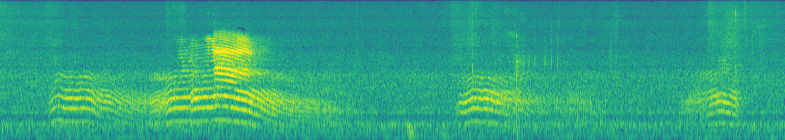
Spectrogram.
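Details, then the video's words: Rescue kitten, angry when petted, meowing loudly: a few drawn-out harmonic meows, one long rising-falling wail near the start, then two shorter arched meows, over a steady low background hum. "The Rescue Kitten Angry And Meowing Loudly If I Pet Her - Cats Meowing"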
